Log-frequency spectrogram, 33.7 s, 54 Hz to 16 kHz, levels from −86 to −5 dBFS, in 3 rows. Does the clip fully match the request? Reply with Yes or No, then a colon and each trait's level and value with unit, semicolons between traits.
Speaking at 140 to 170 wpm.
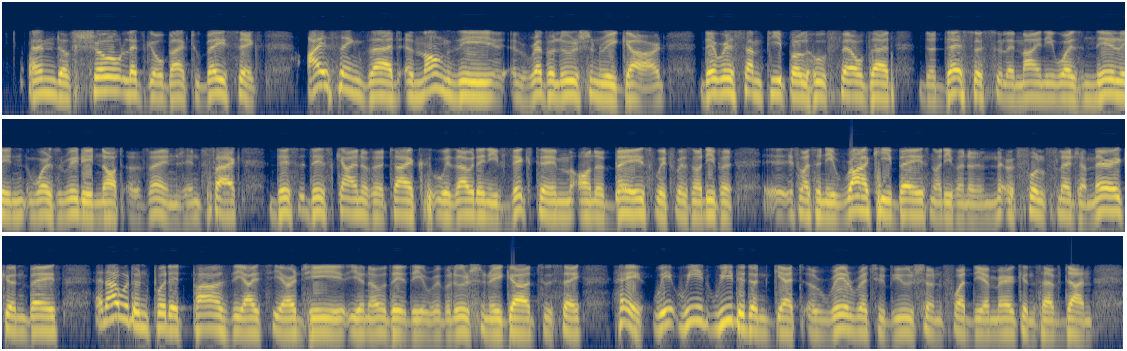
Yes: average, 160 wpm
